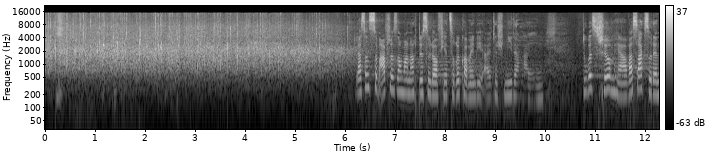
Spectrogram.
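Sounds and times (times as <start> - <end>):
audience applause: 0.0 - 6.3
speech: 6.2 - 12.2.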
